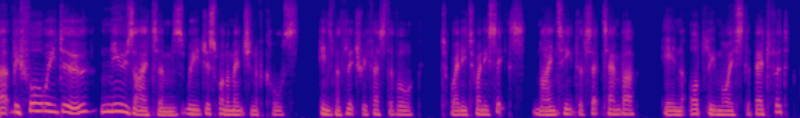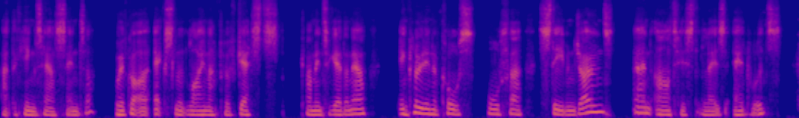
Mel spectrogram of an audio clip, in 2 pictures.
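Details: Adult male speaker; normal speech.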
